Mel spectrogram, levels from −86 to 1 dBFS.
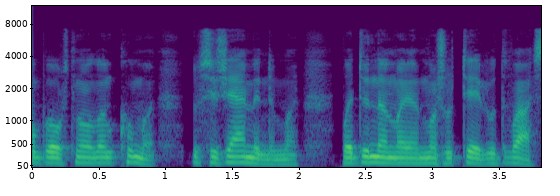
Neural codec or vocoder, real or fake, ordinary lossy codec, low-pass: codec, 16 kHz, 1 kbps, FunCodec, trained on LibriTTS, 50 frames a second; fake; MP3, 96 kbps; 7.2 kHz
